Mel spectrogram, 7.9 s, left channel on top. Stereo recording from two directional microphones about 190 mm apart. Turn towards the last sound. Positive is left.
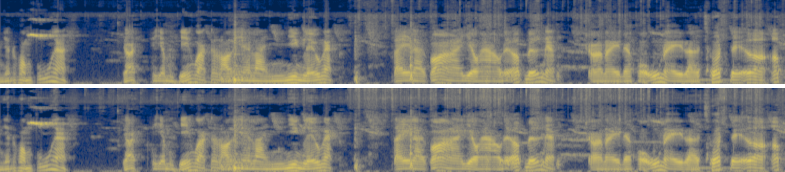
turn(degrees=25)  # may be behind; listen again after turning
